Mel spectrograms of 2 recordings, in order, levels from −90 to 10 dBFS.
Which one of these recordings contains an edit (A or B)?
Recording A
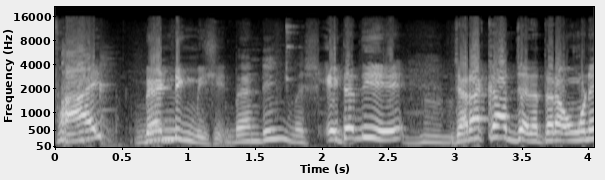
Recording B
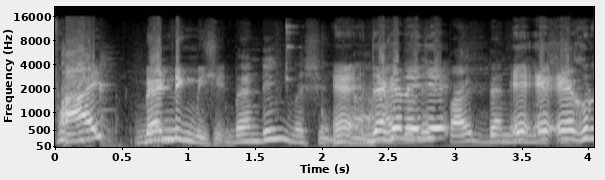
A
